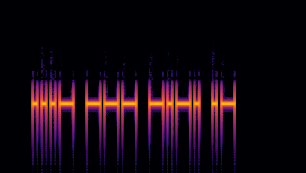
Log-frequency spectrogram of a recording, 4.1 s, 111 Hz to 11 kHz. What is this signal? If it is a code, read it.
Morse code, heard as a keyed tone, about 20 wpm, 700 Hz. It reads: VOCA
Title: Build A Word - 1 Letter At A Time - 5-Letter Words - 20wpm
